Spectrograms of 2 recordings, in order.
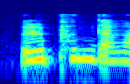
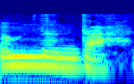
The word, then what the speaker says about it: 읊는다: 풍어를 읊는다. 읊은다가 아니에요. 여기. 그죠? 읊다 비읍으로 나서 읊는다. 네, 읊는다 할 때.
